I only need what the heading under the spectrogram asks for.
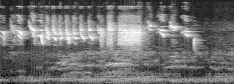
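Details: Goldfinch giving a dense, fast twittering song of high tinkling and buzzy notes, with a short harsher burst in the middle, over a steady low hum.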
